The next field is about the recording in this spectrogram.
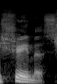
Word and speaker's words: Seamus: Oh, S-E-A-M-U-S. That would be Seamus.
